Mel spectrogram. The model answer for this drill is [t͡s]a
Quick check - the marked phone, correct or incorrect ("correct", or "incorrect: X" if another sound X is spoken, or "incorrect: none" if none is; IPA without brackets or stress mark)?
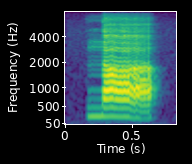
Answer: incorrect: n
